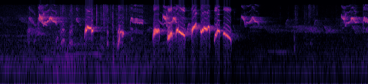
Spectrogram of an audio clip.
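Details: Red-whiskered bulbul competition song for training: scattered high chirps, then a loud run of six or seven quick, downward-swooping warbled notes, then a brief pause and a high trill.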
